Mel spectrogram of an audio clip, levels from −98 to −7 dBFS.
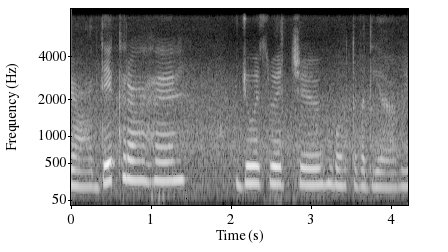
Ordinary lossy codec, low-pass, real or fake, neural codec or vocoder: none; 7.2 kHz; real; none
